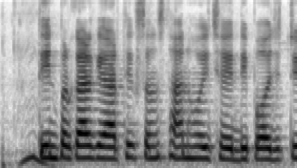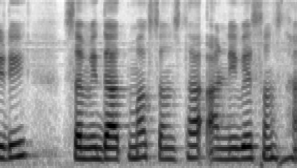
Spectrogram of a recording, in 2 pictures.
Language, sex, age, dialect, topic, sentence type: Magahi, female, 18-24, Western, banking, statement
